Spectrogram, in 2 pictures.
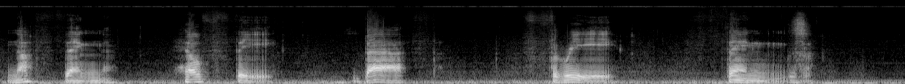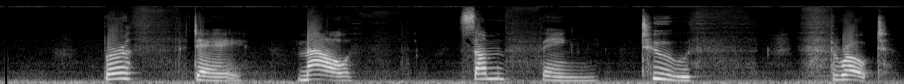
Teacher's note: feel a steady but airless sensation of escaping breath stream now sustain the th in these words nothing healthy beath three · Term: voiceless th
